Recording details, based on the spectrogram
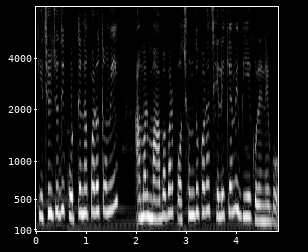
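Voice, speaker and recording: Cartoon role: modern young girlfriend played by a woman, high-pitched, blunt and assertive, light music bed. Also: expressive, brisk, darkish tone. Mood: demanding. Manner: assertive, questioning. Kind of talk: dramatic cartoon dialogue.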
